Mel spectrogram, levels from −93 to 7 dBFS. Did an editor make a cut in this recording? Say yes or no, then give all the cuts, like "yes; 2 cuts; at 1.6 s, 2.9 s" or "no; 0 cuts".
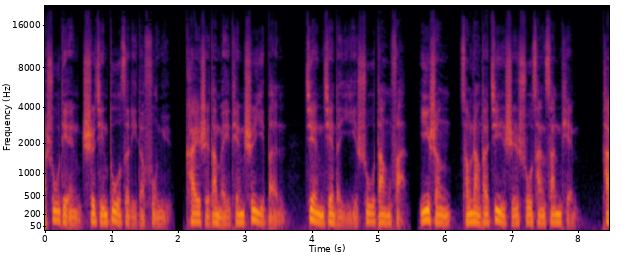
yes; 2 cuts; at 1.9 s, 5.5 s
